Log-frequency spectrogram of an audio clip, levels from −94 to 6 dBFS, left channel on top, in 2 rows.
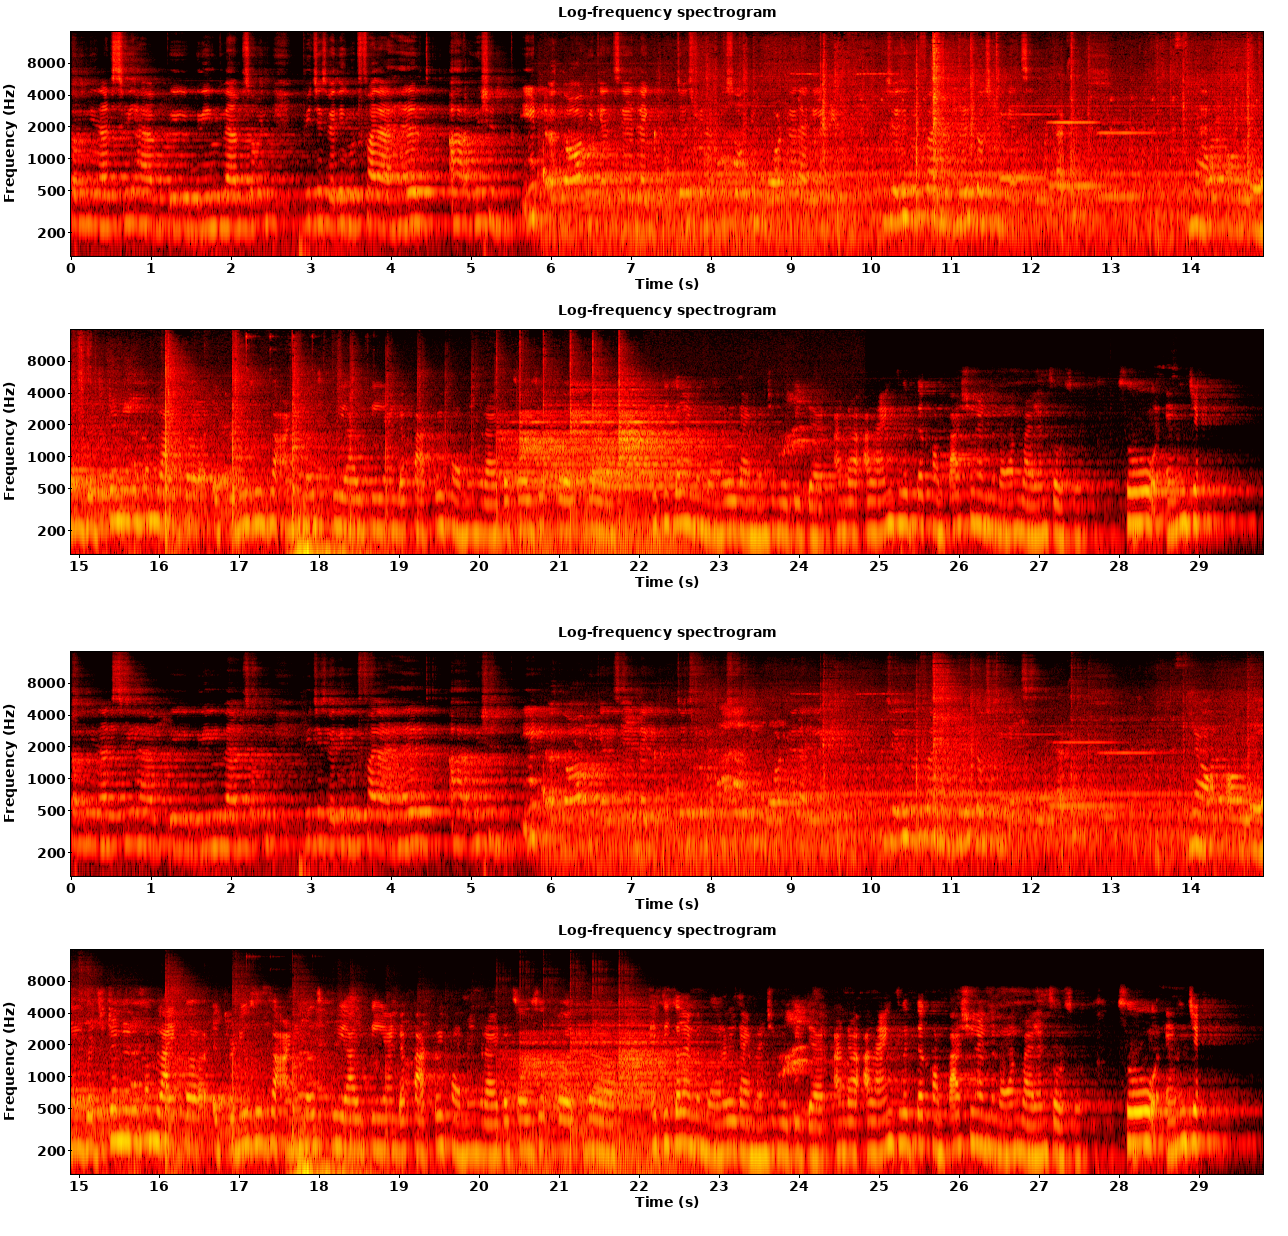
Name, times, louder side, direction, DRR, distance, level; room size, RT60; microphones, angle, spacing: voice 1, 0.0-4.4 4.7-7.3 7.6-13.0 14.1-14.2, left 3 dB, 50° left, 4 dB, 2.8 m, -39 dB
sound 1, 5.8-24.8, left 3 dB, 85° left, 2.2 m, -39 dB
voice 2, 8.1-8.5 13.5-13.6 13.9-21.7 22.1-27.5 28.0-29.0, right 3 dB, 45° right, 12 dB, 1.0 m, -36 dB
27.0 x 27.0 x 8.1 m, 2.3 s
head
